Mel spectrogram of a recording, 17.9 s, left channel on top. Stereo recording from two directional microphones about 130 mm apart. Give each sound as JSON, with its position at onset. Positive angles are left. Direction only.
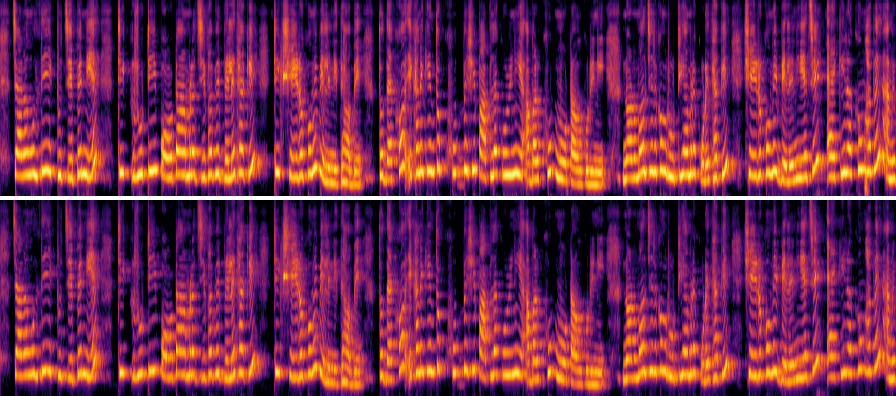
{"t": 0.4, "sound": "a woman's voice", "side_deg": 30}
{"t": 0.7, "sound": "a woman's voice", "side_deg": 45}
{"t": 14.9, "sound": "a woman's voice", "side_deg": 30}
{"t": 16.5, "sound": "speech", "side_deg": 90}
